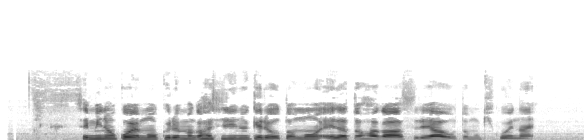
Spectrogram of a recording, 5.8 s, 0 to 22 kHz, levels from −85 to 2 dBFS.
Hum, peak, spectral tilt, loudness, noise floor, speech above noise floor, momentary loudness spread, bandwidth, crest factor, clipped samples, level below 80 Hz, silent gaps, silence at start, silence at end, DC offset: none; -8 dBFS; -3.5 dB/octave; -26 LUFS; -53 dBFS; 27 dB; 13 LU; 10.5 kHz; 18 dB; under 0.1%; -84 dBFS; none; 0.35 s; 0.5 s; under 0.1%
